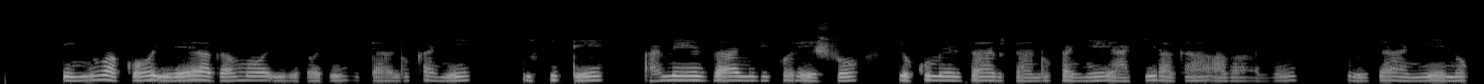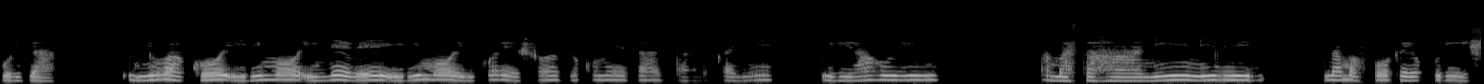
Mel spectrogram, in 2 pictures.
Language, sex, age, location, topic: Kinyarwanda, male, 36-49, Burera, finance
